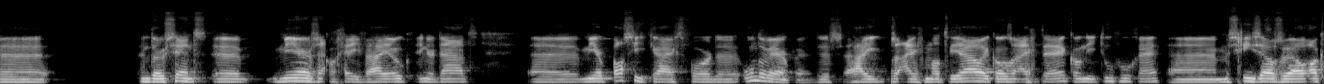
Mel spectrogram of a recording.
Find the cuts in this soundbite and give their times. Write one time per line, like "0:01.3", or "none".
0:03.2
0:08.9
0:10.4
0:11.6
